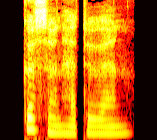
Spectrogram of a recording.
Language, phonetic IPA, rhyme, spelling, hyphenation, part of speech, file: Hungarian, [ˈkøsønɦɛtøːɛn], -ɛn, köszönhetően, kö‧szön‧he‧tő‧en, postposition, Hu-köszönhetően.ogg
- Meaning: due to, thanks to (to someone or something: -nak/-nek)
